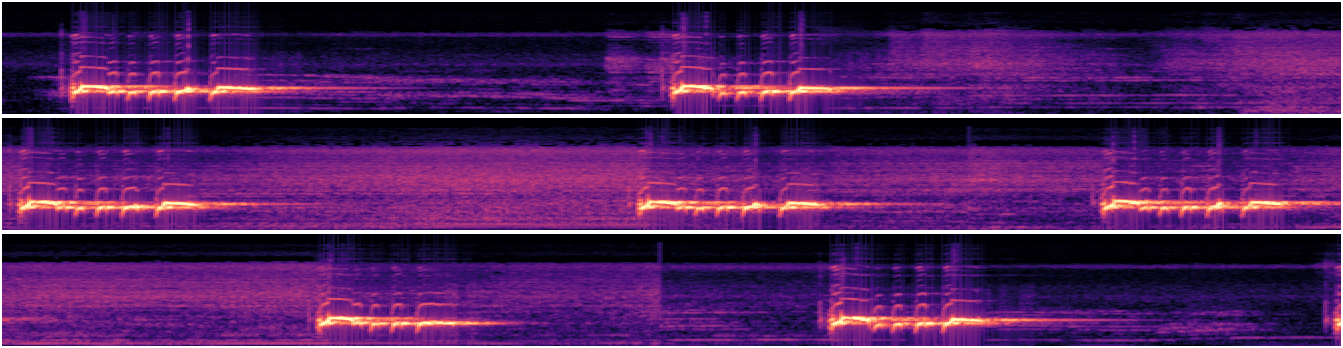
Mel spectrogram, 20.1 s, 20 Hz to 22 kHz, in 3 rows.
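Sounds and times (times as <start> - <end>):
dove cooing: 0.0 - 5.0, 6.2 - 8.2, 9.9 - 13.8, 14.6 - 16.0, 17.4 - 19.1.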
